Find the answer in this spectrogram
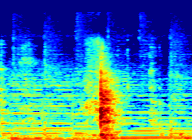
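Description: A single knife chop on a cutting board about a second in, over steady background music.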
